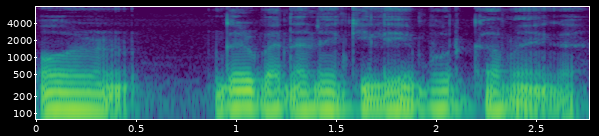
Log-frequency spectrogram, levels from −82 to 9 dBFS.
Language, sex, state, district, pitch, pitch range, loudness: Hindi, male, Arunachal Pradesh, Papum Pare, 115 Hz, 105-125 Hz, -15 LUFS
